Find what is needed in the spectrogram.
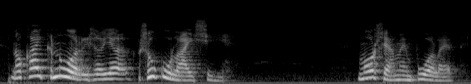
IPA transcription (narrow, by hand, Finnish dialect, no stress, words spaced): no kɑik nuoriso jɑ sukulɑisiː morsiɑˑmːem puoleˑlt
